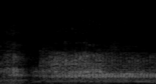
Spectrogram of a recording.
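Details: Rottweiler playing in the morning, giving a low, rough, steady growl that rumbles on for about a second and a half without a break.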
